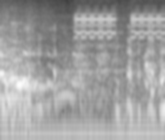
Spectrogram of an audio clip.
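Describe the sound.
A telephone ringing in two bursts of bright electronic trilling, heard under people talking.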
